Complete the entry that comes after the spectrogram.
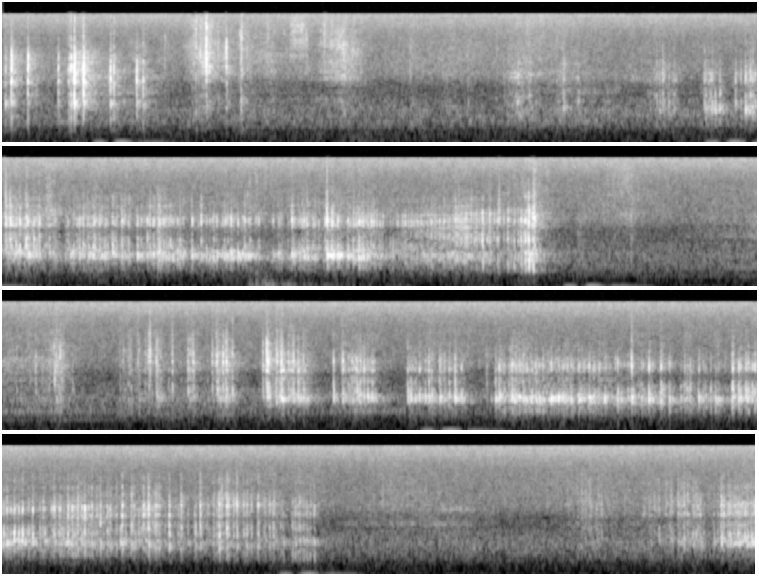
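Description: A single purple leather high heel pump with a slim heel, hollow inside, is held in the hand and tapped and scratched with long red-painted nails. Quick, dry clicks and bright, scratchy rasps come in irregular bursts, separated by short quiet pauses.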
